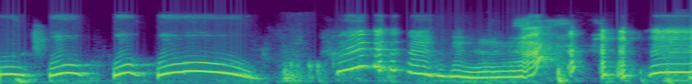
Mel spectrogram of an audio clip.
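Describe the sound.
A person vocally imitates a barred owl call: a run of short, loud hoots followed by long swooping notes that rise and fall in pitch, with a drawn-out sliding hoo near the end.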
